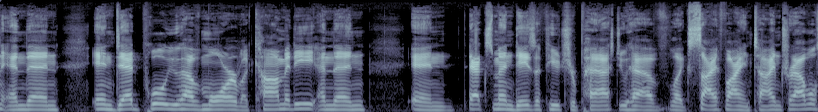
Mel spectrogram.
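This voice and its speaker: Male podcast co-host, fairly high voice, casual and animated storytelling, recorded dry. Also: smooth, no room sound. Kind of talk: casual chat about movies.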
